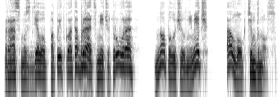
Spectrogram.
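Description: Man, audiobook narrator, husky, expressive, dry recording. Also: medium pitch, normal speed, no echo. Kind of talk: first-person audiobook narration.

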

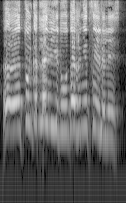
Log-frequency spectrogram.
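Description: A man's voice: very high-pitched, moderate pace, vocal fry, voice pushed up. A man voicing a frightened male leader of a band of thieves, stammering and pleading. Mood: whining.

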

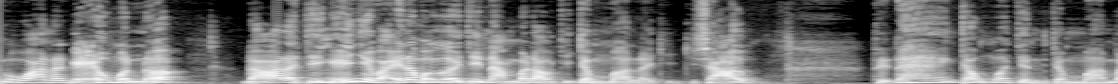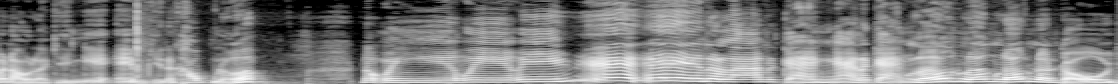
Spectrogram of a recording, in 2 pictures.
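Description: A man telling a ghost story casually, animated and full of exclamations and fillers. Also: on the high side.

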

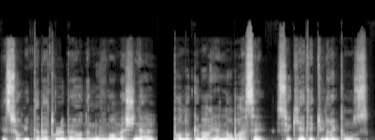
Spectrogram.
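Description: A man with a low, mellow voice reads a novel aloud. He keeps a measured, even storytelling pace. His tone is slightly husky throughout. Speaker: audiobook narrator. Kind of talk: scripted narration of a novel.

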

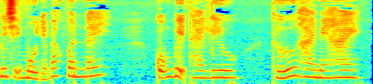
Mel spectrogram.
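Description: A woman's voice: medium pitch, steady tone, fairly quick, warm tone, close to an everyday voice. A woman voicing a caring older mother who scolds her daughter fondly on the phone.

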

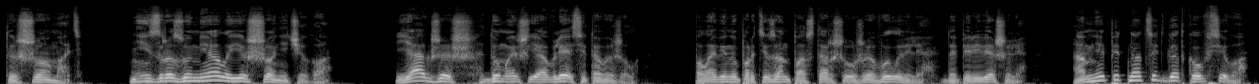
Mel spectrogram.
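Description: A man voicing a gruff, curt fifteen-year-old village sorcerer in an audiobook. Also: on the low side, sing-song, moderate pace, darkish tone, dry recording, studio quality. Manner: gruff, curt, rural dialect. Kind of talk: audiobook character voice.

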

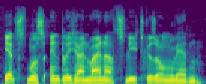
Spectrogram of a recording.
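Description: A man voicing a hearty older country host in a radio reading, with raised, lively, festive calls. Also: fairly low pitch, normal speed, clear, resonant tone, lightly acted. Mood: jovial. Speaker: host of the house.

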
